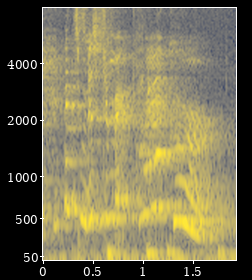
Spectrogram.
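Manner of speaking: very high, stretched-out mock panic; drawn-out frightened little rabbit cry; gasped. A narrator's reading. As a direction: squeal it in storybook alarm. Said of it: "gasped Peter".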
